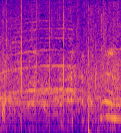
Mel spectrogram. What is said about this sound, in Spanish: Gloria la Trojera ha regresado. Un aplauso.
